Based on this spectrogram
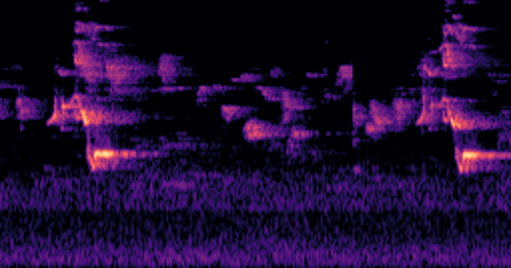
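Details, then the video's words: Black-naped oriole singing: loud fluid whistled phrases sliding down to a low clear note near the start, softer warbled notes in between, and another swooping whistled phrase at the end. "Suara Burung Kepodang Emas"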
